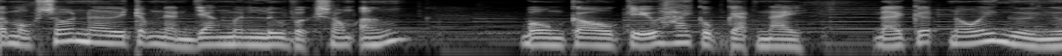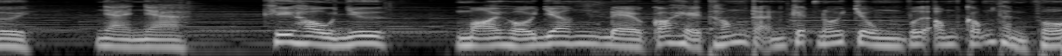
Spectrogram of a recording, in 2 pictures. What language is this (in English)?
Vietnamese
